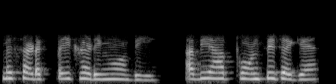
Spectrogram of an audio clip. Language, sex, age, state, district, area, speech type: Hindi, female, 18-30, Rajasthan, Jaipur, urban, conversation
